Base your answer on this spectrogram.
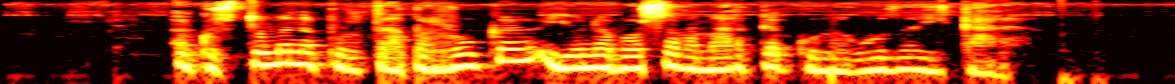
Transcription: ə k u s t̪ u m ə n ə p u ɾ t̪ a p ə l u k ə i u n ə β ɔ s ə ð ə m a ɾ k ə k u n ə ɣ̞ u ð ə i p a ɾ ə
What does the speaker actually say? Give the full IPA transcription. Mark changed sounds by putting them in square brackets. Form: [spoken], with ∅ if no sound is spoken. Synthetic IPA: ə k u s t̪ u m ə n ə p u ɾ t̪ a p ə [r] u k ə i u n ə β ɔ s ə ð ə m a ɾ k ə k u n ə ɣ̞ u ð ə i [k] a ɾ ə

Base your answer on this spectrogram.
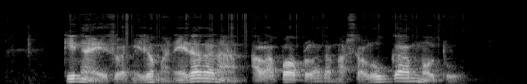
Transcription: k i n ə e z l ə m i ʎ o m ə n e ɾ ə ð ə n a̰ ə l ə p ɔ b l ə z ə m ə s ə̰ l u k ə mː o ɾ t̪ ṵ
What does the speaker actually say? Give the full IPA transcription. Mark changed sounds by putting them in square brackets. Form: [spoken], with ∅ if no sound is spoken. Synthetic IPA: k i n ə e z l ə m i ʎ o m ə n e ɾ ə ð ə n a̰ ə l ə p ɔ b l ə [ð] ə m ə s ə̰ l u k [əː] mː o [∅] t̪ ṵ

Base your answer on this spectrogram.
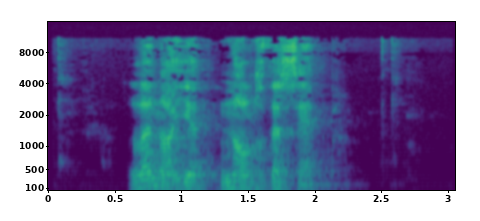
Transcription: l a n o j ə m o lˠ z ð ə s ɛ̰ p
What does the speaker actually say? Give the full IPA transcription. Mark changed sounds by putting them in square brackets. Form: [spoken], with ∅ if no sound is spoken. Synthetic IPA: l [ə] n [ɔ] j ə [n] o lˠ z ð ə s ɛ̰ p

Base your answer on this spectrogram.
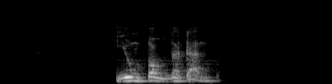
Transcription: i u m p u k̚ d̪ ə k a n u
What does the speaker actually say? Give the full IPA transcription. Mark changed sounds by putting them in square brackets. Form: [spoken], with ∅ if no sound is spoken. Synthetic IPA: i u m p [ɔ] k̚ d̪ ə k a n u

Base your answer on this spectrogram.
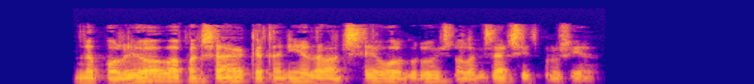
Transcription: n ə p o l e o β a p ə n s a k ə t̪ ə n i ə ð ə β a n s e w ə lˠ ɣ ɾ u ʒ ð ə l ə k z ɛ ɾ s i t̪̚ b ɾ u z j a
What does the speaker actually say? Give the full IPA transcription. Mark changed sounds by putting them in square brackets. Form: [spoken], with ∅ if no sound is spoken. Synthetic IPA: n ə p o l e o β a p ə n s a k ə t̪ ə n i ə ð ə β a n s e w ə lˠ ɣ ɾ u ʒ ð ə l ə [ɡ] z ɛ ɾ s i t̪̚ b ɾ u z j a

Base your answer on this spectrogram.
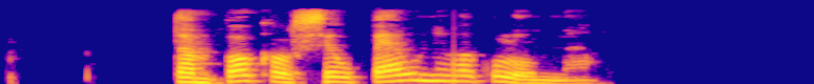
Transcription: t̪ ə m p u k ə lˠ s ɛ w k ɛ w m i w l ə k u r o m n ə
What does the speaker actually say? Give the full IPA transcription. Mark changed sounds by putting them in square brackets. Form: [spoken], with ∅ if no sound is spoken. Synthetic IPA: t̪ ə m p [ɔ] k ə lˠ s ɛ w [p] ɛ w [n] i [∅] l ə k u [l] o m n ə

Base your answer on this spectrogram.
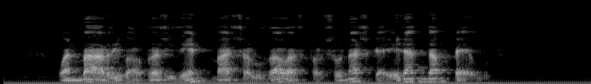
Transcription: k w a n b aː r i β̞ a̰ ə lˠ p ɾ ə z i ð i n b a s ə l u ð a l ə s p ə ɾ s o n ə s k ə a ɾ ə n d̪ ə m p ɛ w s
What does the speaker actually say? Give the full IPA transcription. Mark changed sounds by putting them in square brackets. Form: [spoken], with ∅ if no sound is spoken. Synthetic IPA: k w a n b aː r i β̞ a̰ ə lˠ p ɾ ə z i ð [e] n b a s ə l u ð a l ə s p ə ɾ s o n ə s k ə [e] ɾ ə n d̪ ə m p ɛ w s

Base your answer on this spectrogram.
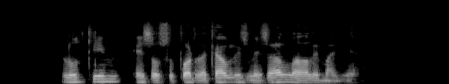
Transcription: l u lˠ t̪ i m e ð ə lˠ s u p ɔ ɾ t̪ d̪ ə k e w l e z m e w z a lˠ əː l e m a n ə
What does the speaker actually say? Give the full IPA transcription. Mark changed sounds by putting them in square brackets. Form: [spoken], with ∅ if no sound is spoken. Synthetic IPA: l u lˠ t̪ i m e [z] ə lˠ s u p ɔ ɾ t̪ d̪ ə k [a] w l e z m e [∅] z a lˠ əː l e m a [ɲ] ə

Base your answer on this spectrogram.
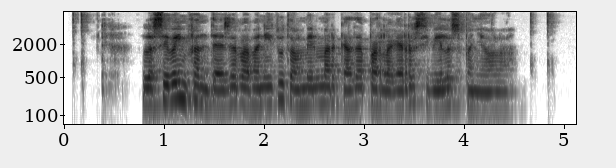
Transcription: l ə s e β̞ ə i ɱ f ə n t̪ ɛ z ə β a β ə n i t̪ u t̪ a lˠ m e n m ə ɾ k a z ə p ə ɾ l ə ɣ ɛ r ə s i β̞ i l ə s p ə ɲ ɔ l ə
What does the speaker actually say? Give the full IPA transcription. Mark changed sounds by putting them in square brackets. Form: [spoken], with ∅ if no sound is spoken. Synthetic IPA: l ə s e β̞ ə i ɱ f ə n t̪ ɛ z ə β a β ə n i t̪ u t̪ a lˠ m e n m ə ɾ k a [ð] ə p ə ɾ l ə ɣ ɛ r ə s i β̞ i l ə s p ə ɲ ɔ l ə

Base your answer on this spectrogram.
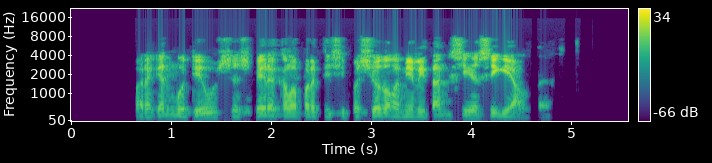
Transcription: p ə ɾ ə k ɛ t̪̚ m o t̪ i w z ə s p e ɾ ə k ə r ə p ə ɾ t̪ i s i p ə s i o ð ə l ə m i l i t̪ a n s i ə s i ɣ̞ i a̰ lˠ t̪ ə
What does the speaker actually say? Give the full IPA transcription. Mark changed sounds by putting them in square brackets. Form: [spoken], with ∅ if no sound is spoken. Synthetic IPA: p ə ɾ ə k ɛ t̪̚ m [u] t̪ i w [s] ə s p e ɾ ə k ə [l] ə p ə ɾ t̪ i s i p ə s i o ð ə l ə m i l i t̪ a n s i ə s i ɣ̞ i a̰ lˠ t̪ ə

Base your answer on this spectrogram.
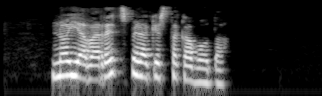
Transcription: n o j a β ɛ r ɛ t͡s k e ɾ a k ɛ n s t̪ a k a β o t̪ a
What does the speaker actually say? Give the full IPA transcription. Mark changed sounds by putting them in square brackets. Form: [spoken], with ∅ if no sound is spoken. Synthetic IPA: n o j a β [a] r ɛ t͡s [p] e ɾ a k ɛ [∅] s t̪ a k a β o t̪ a

